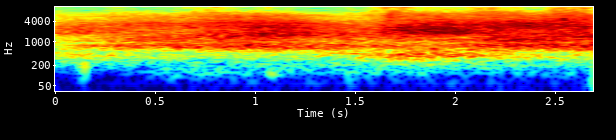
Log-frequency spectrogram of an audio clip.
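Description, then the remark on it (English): A large arena crowd at a basketball game chants together, a loud, dense roar of many voices that holds steady throughout with no single speaker standing out. “Crowd is chanting, "We want Clay."”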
